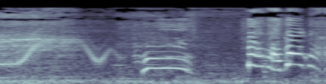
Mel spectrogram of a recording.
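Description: A cartoon "boing" sound effect: springy tones that sweep up and then bend up and down, over background music.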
